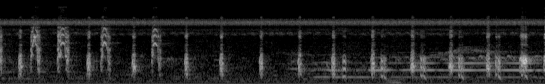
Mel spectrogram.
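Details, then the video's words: Chukar, Pakistan's national bird, giving a sparse series of short, sharp clucking notes, some paired, at irregular intervals, under a steady high-pitched whine throughout. "Chakor ki awaz|Chakor sound"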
